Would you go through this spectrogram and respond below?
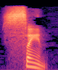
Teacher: S. Voiceless alveolar fricative. Sin.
